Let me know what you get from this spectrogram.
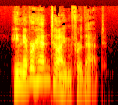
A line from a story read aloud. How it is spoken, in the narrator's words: a daughter finally said sadly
